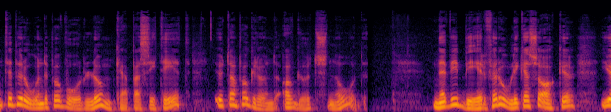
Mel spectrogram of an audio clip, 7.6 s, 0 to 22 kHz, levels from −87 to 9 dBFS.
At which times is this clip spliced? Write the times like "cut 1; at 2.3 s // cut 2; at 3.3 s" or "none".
none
